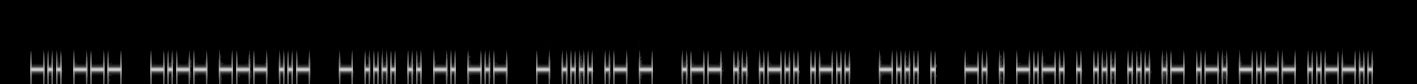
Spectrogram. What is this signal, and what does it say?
Morse code, heard as a keyed tone, about 28 wpm, 700 Hz. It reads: DO YOU THINK THAT WILL BE NECESSARY?
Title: Sentences from Top 800 Words 28wpm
